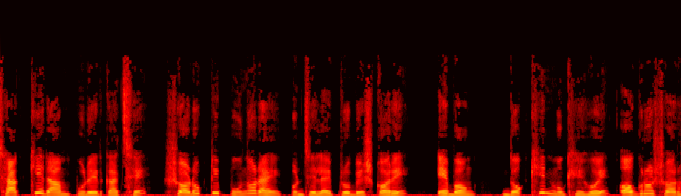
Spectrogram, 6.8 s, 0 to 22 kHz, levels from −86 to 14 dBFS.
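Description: At 2.92 s, right after "রামপুরের কাছে সড়কটি পুনরায়" and before "জেলায় প্রবেশ করে এবং", damaged data in the compressed stream produces a short blip. Corrupted bytes there make the decoder misread the frame and lose sync. It then hunts for the next valid frame header.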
